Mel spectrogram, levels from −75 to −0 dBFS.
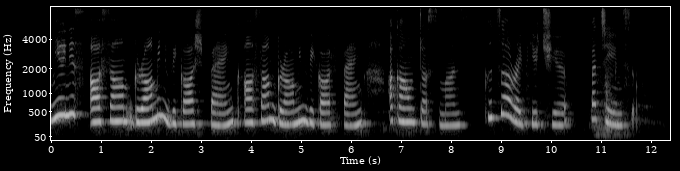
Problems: none marked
